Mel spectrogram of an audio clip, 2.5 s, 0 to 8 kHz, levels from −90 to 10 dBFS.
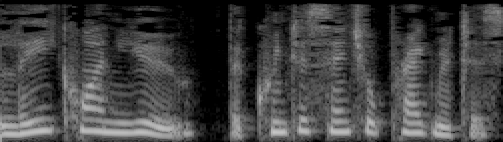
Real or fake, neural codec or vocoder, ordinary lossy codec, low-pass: real; none; MP3, 32 kbps; 7.2 kHz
